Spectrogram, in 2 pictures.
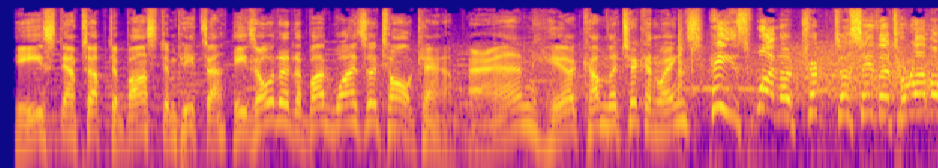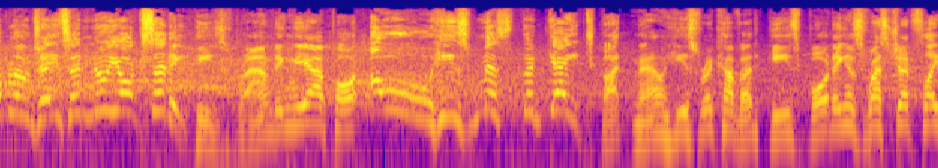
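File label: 1940s SPORTS ANNOUNCER voiceover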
